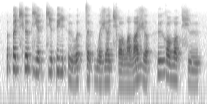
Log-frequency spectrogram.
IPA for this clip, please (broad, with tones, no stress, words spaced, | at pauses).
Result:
θɐ˥t͡ɕʰɘ˥θʑe˧˥θt͡ɕi˧˥θ ji˥hʉ˩βə˧˥θtə˩˧θ bʌ˩˧ʒɐ˧t͡ɕʰo˩ðˤɐ˩ ðˤɘ˥ ʒʌ˩˧θ hʉ˥ɣu˧ðˤo˧θ ɕʉ˧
